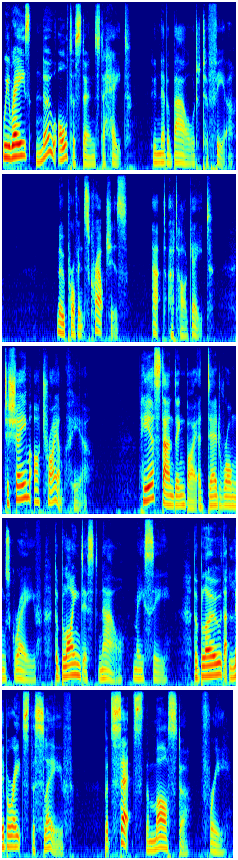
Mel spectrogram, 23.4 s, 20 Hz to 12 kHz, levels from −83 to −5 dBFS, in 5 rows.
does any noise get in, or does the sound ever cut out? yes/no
no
